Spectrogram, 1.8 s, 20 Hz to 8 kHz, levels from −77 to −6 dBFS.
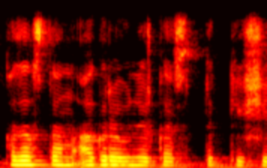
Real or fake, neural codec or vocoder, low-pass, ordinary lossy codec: real; none; 7.2 kHz; none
